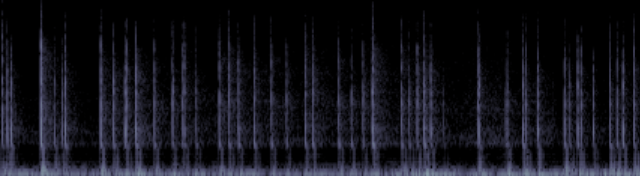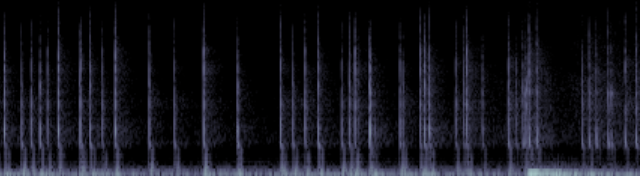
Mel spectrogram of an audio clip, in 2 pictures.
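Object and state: Plastic board, tapped.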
